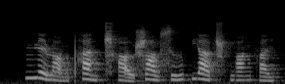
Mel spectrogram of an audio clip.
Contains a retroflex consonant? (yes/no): yes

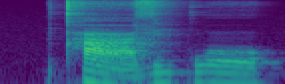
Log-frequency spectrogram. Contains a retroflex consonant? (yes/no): no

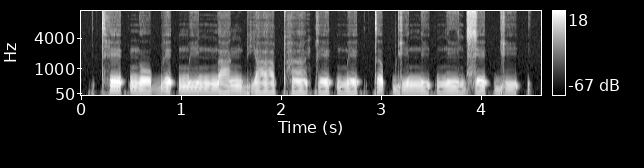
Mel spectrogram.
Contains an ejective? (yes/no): no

